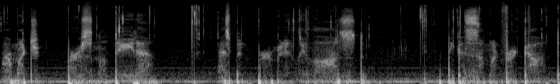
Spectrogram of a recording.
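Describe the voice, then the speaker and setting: Noticeable background noise surrounds a man who whispers at a moderate pace. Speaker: ASMR creator. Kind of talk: ASMR soft-spoken questions role play. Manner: soft-spoken.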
